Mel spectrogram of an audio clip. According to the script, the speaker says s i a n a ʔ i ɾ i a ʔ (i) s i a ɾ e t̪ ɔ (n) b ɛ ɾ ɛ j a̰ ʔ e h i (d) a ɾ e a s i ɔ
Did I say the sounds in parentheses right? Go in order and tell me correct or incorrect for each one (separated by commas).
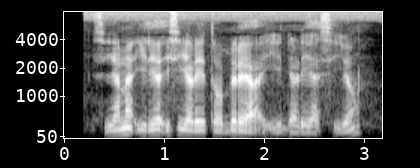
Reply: correct, incorrect, correct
